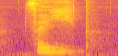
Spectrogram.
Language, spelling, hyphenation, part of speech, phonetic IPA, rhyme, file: Czech, sejít, se‧jít, verb, [ˈsɛjiːt], -ɛjiːt, Cs-sejít.ogg
- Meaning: 1. to walk down 2. to meet (to come face to face with someone by arrangement)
